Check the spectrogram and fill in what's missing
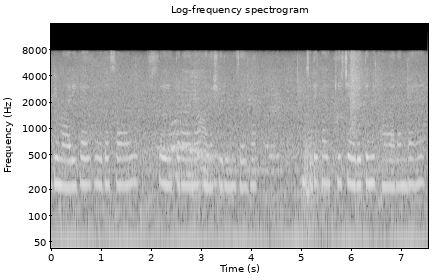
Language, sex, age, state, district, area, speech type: Punjabi, female, 18-30, Punjab, Gurdaspur, urban, spontaneous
